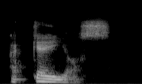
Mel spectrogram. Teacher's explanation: So make sure it's a y, not an L sound when you get a double L. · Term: y sound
